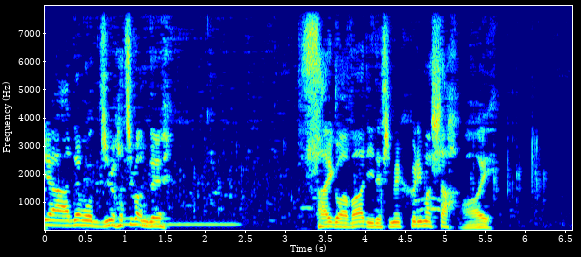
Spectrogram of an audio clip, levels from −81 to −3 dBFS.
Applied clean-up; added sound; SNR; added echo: classical method Wiener filter.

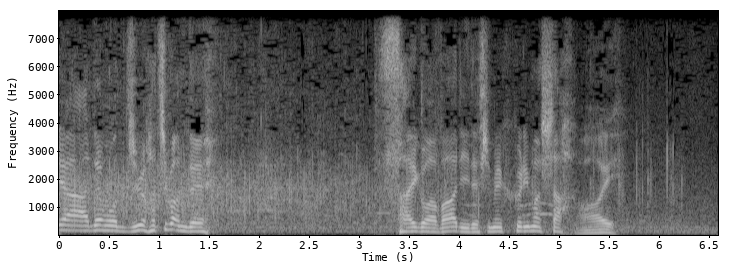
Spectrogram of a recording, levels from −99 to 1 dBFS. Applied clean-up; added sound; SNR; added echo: none; none; none; none.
